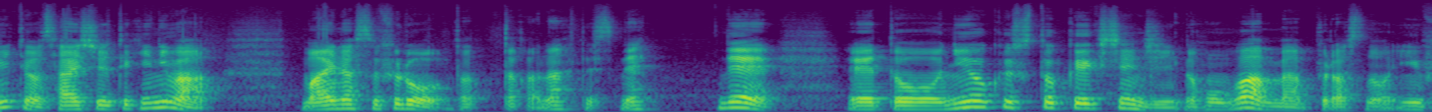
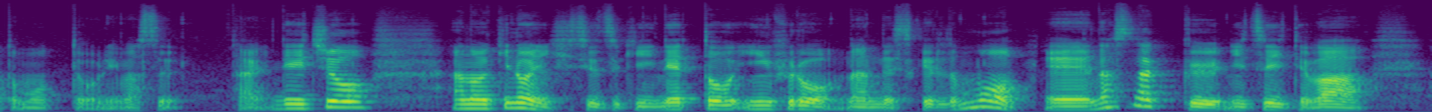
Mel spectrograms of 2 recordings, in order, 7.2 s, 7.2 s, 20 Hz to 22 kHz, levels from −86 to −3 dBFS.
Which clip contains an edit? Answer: second; 1 cut; at 5.2 s

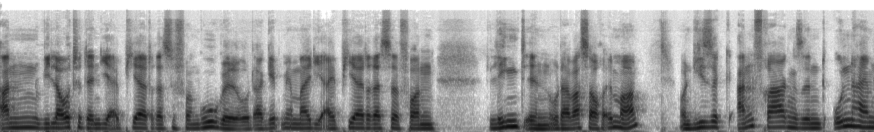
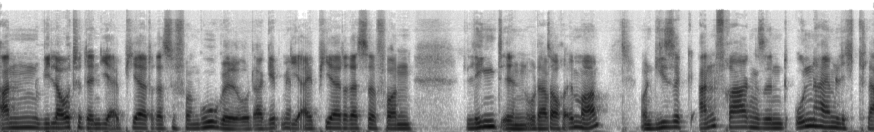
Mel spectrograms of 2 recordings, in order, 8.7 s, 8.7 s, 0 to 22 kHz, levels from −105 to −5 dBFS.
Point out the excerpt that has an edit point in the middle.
second; 2 cuts; at 2.9 s, 5.5 s

